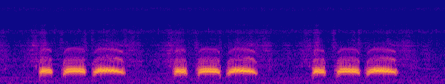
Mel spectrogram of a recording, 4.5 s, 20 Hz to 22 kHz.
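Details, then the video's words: Spotted dove used as a lure bird for trapping, giving a stuttering coo-and-call sequence: three phrases of three low hooting notes, a short note then two longer cooing notes, repeated about every 1.4 seconds in a quiet setting. "Tiếng cu gáy mồi cà lăm gù - gáy - thúc kích bổi nhanh nổi"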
